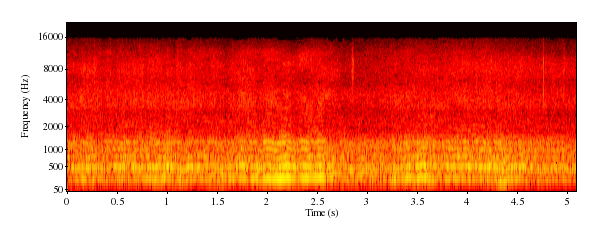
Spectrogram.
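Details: German wasps flying together give a dense, continuous hum of stacked droning tones, with one slightly wobbling pitch briefly standing out in the middle.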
